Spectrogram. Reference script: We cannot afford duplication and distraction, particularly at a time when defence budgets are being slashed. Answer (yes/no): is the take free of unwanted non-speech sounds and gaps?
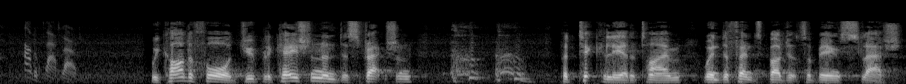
no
